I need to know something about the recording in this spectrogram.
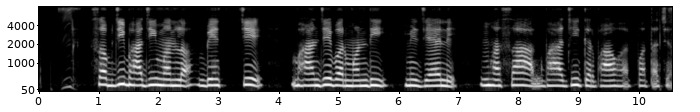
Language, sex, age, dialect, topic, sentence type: Chhattisgarhi, female, 31-35, Northern/Bhandar, banking, statement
